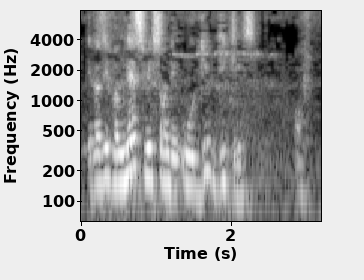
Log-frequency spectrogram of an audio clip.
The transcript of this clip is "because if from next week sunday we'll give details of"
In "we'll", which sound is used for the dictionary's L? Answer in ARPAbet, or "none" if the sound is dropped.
W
